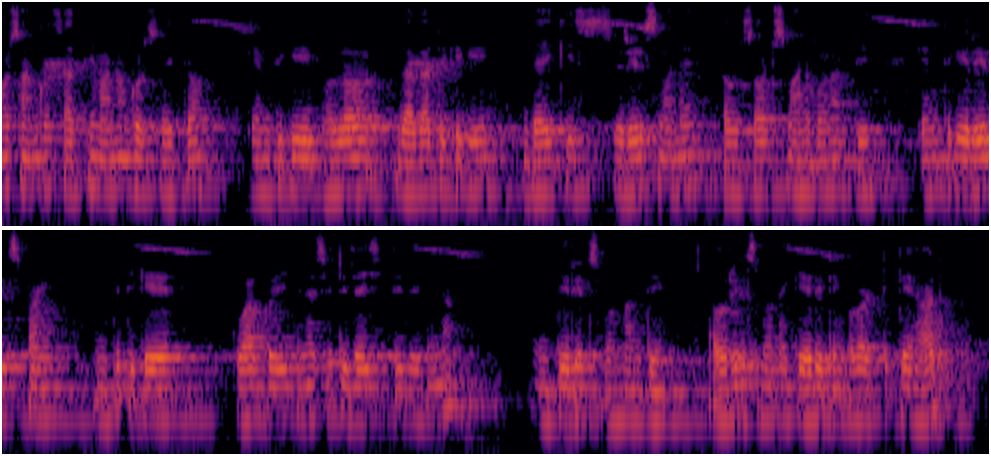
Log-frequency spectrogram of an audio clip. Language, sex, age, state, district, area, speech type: Odia, male, 18-30, Odisha, Koraput, urban, spontaneous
